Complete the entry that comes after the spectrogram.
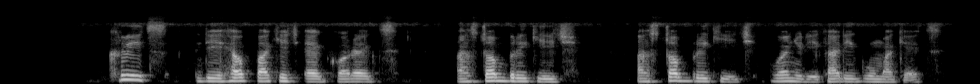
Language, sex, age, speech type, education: Nigerian Pidgin, male, 15-29, spontaneous, secondary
